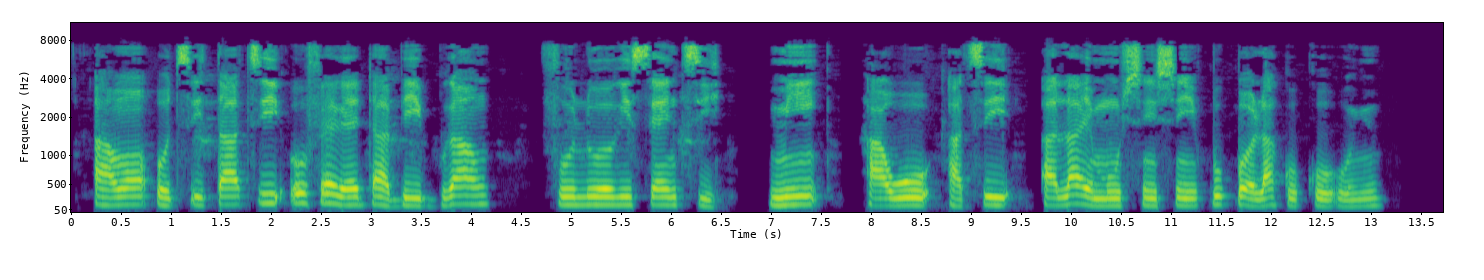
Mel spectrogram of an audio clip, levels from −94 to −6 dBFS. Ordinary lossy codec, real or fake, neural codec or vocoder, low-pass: MP3, 32 kbps; real; none; 9.9 kHz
